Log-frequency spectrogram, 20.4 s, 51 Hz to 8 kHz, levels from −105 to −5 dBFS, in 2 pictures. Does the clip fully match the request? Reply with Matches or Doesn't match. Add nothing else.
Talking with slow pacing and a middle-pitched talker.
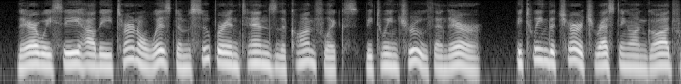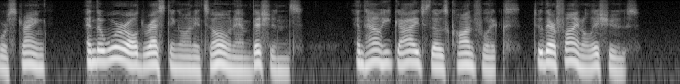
Matches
